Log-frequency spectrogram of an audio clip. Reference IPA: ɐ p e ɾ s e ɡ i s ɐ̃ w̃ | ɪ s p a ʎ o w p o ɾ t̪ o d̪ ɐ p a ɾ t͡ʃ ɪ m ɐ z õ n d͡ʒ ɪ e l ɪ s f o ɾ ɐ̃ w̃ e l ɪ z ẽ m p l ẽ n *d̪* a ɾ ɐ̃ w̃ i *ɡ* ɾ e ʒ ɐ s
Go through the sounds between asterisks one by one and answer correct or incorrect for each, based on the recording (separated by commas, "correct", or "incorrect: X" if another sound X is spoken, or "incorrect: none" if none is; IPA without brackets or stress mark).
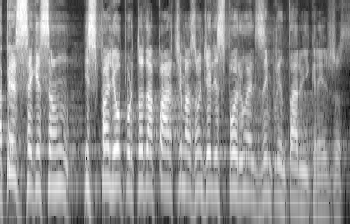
incorrect: t̪, correct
